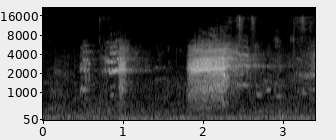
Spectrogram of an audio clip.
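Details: Gang-gang cockatoo: a faint raspy note, then a louder drawn-out creaky screech lasting about half a second, over a steady low background hum.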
